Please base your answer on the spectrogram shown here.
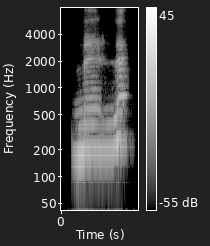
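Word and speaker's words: מלך: M-E, me, L-E, le, and then this is calf, K-E, but no sound. So no sound is K and dash. So how do I pronounce as is melek, melek?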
